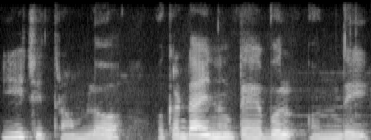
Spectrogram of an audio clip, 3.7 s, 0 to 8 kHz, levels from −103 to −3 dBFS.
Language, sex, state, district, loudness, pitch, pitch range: Telugu, female, Andhra Pradesh, Sri Satya Sai, -18 LUFS, 185 Hz, 175-190 Hz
